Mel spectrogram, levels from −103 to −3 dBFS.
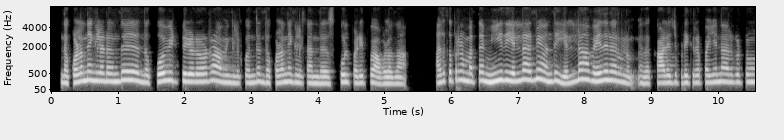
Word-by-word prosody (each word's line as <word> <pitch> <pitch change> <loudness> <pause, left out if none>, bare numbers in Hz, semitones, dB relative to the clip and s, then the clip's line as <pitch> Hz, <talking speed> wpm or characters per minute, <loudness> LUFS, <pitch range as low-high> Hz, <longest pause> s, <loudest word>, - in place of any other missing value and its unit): இந்தக் 205 -1 -2
குழந்தைகளோட 260 +2 +2
வந்து 265 +4 +2 0.2
இந்தக் 215 -3 -3
கோவிட் 255 -1 +2
பீரியடோட 240 +1 +2
அவிங்களுக்கு 210 -3 -2
வந்து 215 +3 -1
அந்தக் 210 -3 -4
குழந்தைகளுக்கு 215 -2 -1
அந்த 190 0 0
ஸ்கூல் 225 +3 -3
படிப்பு 205 +1 -2
அவ்ளோதான். 185 0 -2 0.5
அதுக்கப்புறம் 275 +4 -1
பாத்தா 240 +3 -3 0.2
மீதி 275 +3 +4
எல்லாருமே 295 +3 +2
வந்து 245 +2 0 0.2
எல்லா 250 +10 0
வயதினர்களும் 255 -5 +1
இந்த 190 -1 -2 0.2
காலேஜ் 205 +1 -1
படிக்கிற 210 +1 -3
பையனா 230 +2 -1
இருக்கட்டும் 225 0 -3
230 Hz, 150 wpm, -21 LUFS, 210-255 Hz, 0.5 s, மீதி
